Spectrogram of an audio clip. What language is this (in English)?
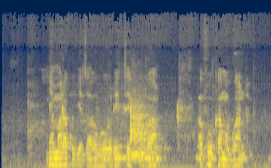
Kinyarwanda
